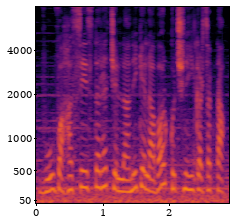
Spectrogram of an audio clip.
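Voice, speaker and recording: A woman voicing a devoted, protective she-devil wife in a cartoon story, earnest and expressive. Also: medium pitch, brisk, music in the background, close to an everyday voice. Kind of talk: Hindi cartoon story voice acting.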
